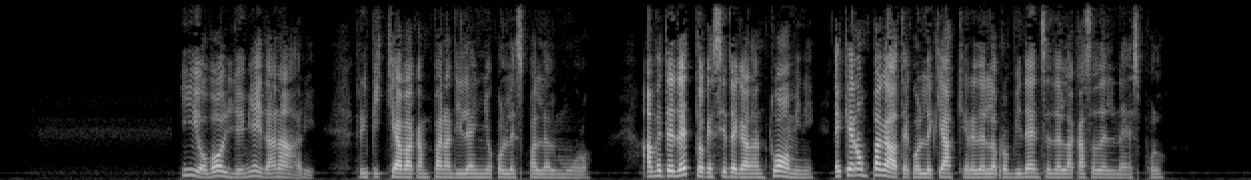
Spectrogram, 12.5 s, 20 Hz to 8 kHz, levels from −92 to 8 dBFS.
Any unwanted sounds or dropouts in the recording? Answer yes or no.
no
